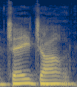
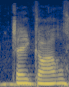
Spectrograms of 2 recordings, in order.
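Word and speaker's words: J. Geils: from 1980 by the J Gile Jay Giles band or J Giles. I don't know how you say it. Pronunciation. It's G E I L band. Yeah, J Giles band.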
